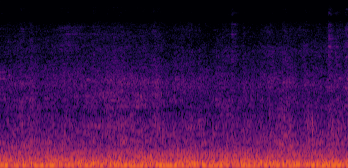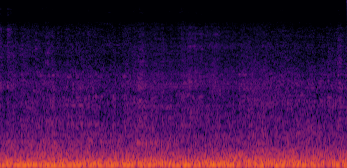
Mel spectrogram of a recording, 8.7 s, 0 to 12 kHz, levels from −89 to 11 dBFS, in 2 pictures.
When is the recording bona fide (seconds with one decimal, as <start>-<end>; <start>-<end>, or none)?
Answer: 0.0-6.1; 7.7-8.7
